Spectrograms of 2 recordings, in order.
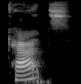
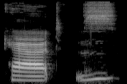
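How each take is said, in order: First: The word ends with a hissing s sound. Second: The word ends with a buzzing z sound. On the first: The speaker calls it right. "That sounds correct" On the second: The speaker calls it wrong.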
